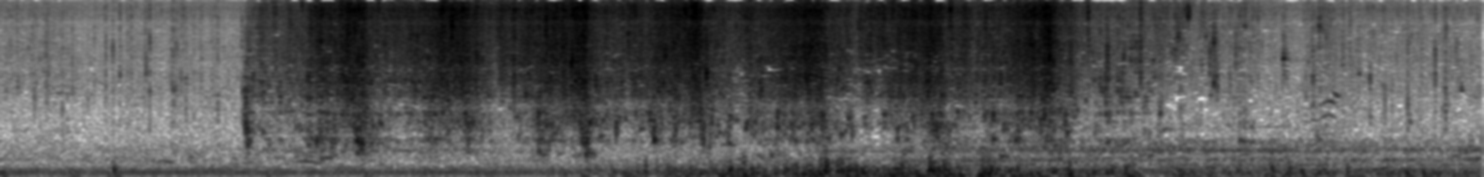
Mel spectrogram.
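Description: Water splashing, sloshing and dripping as a cast net is hauled in and shaken in shallow water. It starts about a second and a half in and dies away near the end.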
